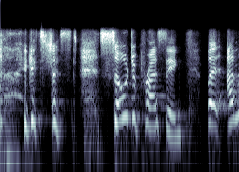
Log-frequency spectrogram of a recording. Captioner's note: laugh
